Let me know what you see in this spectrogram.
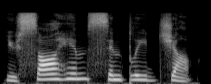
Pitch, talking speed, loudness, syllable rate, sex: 215 Hz, 140 wpm, -17 LUFS, 3.1 syllables/s, female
